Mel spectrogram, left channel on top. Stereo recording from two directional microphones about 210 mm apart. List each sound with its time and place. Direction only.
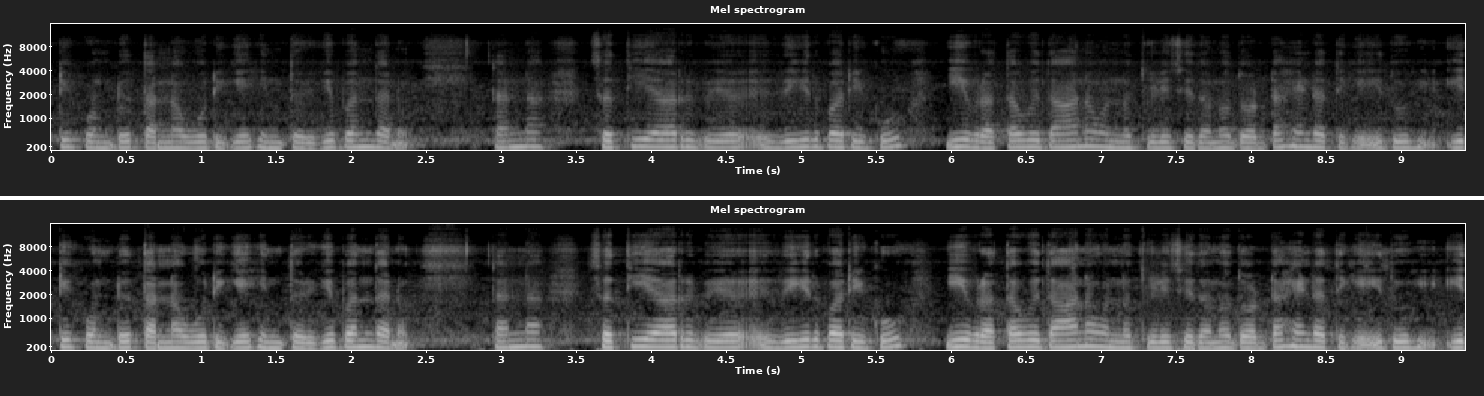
0.0 s speech: 20° right (ahead or behind)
